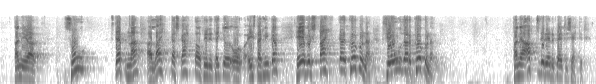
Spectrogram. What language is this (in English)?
Icelandic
